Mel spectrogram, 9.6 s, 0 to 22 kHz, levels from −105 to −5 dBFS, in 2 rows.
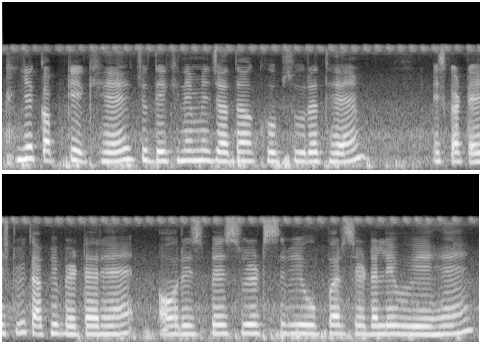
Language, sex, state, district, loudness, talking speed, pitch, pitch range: Hindi, female, Punjab, Pathankot, -14 LUFS, 165 wpm, 215 Hz, 200-225 Hz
